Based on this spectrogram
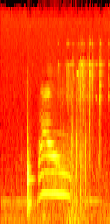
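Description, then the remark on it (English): A single drawn-out, fairly loud meow is made to tease a dog, preceded by a short sharp sound and followed by the faint jingling of the dog's license tags. “That's … making the dog frustrated. Go get Shag. Get the cat”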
